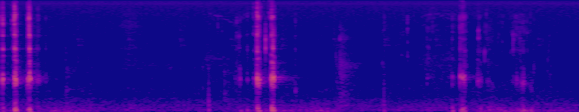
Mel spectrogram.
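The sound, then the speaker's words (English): Crisp crunches of someone biting into a butter snap biscuit, arriving in three sharp bursts of two or three cracks each, separated by quiet chewing pauses, with no talking. “Compare the crunch. You go first. This is a butter snap.”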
